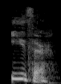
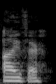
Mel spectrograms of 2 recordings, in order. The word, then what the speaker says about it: either: or belgium mark but i would naturally say either not either but both are acceptable and you can choose which you prefer that's right there isn't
